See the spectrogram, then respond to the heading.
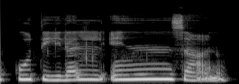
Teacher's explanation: قاف کو موٹا پڑھنا ہے · نون ساکن کے بعد سین ہے، اخفا غنہ ہوگا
